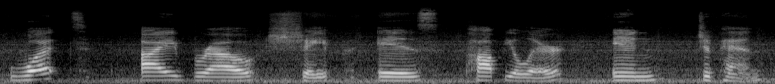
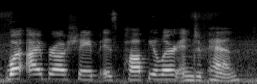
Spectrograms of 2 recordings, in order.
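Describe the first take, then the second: First: The sentence is spoken at moderate speed. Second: The sentence is spoken at normal, fast speed. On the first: "now a little bit faster" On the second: "one more time at normal speed"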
